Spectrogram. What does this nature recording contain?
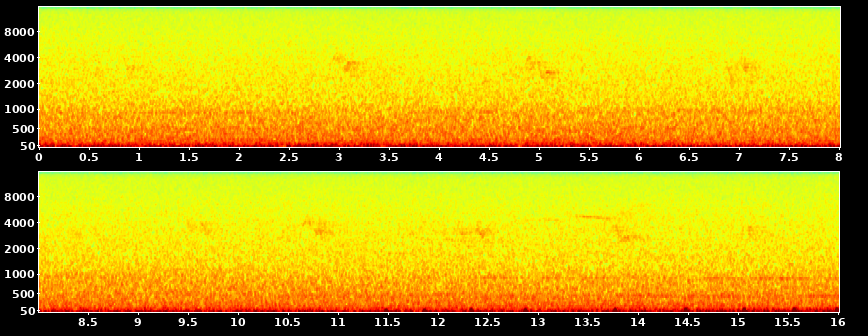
Red-eyed Vireo, Black-throated Blue Warbler, Ruffed Grouse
